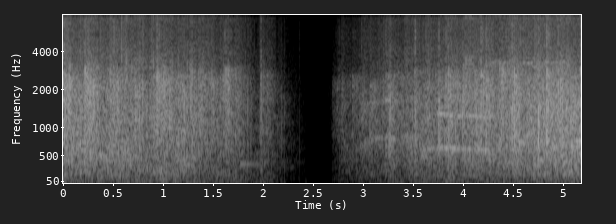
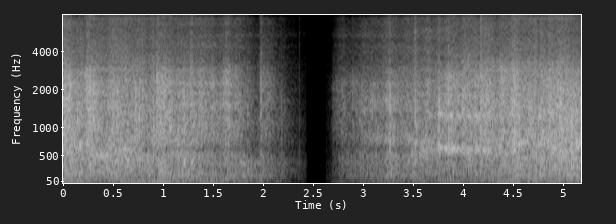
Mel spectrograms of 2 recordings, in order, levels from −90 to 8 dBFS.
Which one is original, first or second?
first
